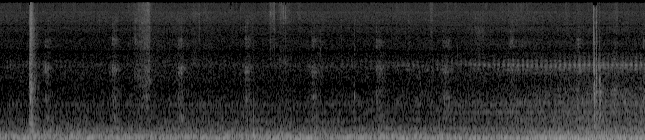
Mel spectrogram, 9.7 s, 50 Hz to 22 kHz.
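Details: NZXT Kraken X62 cooler: low fan hum with irregular light ticks and a faint whine between 35–60% fan speed; ticking noise at mid fan speed.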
